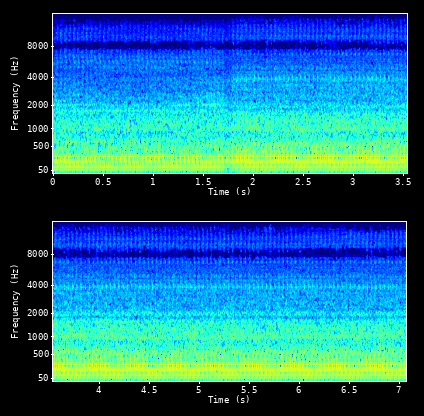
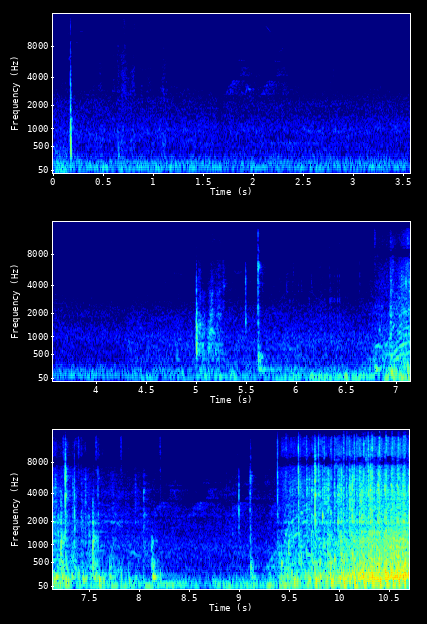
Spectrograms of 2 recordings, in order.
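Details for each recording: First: Honda mower after carburettor work, restarted hot after several minutes running: steady even beat with no surging, though lightly smoking; normal running. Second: Free Honda mower engine, carb and airbox just refitted, left carb bolt threads not catching; it starts and runs but speed keeps rising and falling in a hunting rhythm, surging and unable to hold steady speed; cause unconfirmed.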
